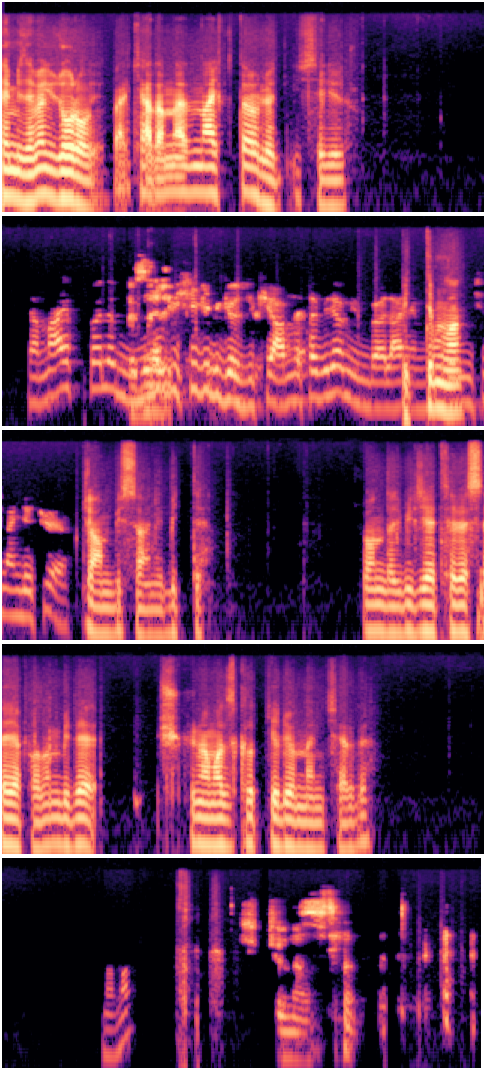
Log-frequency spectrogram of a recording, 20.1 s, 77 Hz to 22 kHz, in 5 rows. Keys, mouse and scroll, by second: 0.7 click, 1.4 middle click, 1.8 scroll down 1, 1.9 middle click, 2.6 a, 2.7 scroll up 1, 2.7 u, 3.8 scroll down 2, 3.9 middle click, 4.4 scroll up 1, 4.5 middle click, 5.2 /, 5.8 Tab, 6.1-6.6 scroll down 4, 7.0 scroll down 6, 7.1-10.0 middle drag, 10.0 scroll up 1, 10.1-11.5 drag, 11.5 ctrl+s, 11.7 ctrl+s, 19.7 alt+h.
